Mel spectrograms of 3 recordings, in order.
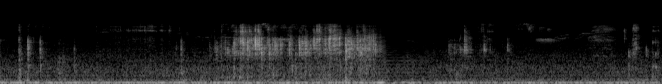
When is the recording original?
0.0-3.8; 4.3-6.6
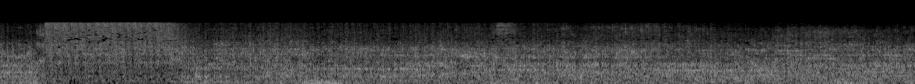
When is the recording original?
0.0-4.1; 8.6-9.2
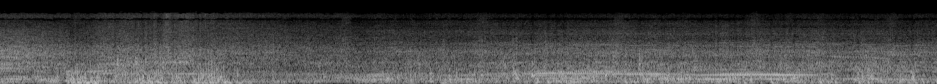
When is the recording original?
0.0-9.4

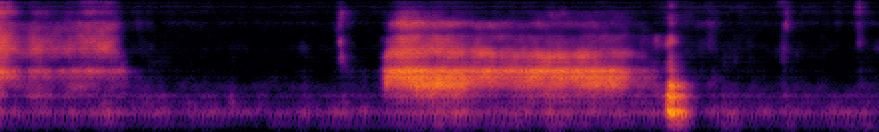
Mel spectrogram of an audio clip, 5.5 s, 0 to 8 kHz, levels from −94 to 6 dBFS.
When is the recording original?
none

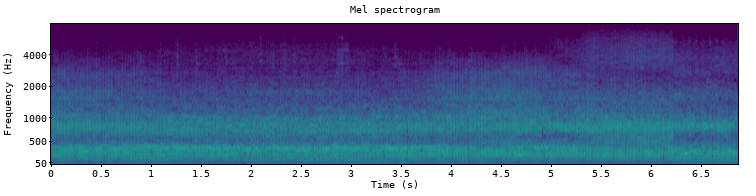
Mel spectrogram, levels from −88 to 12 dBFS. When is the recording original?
none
